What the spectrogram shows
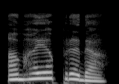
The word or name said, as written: ಅಭಯಪ್ರದ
